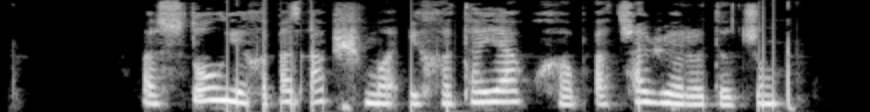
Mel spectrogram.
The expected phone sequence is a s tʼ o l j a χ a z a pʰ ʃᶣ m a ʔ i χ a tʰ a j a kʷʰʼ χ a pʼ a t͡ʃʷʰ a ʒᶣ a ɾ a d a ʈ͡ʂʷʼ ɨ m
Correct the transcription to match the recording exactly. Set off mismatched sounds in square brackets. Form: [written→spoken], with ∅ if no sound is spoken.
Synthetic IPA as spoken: a s tʼ o l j a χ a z a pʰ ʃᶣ m a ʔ i χ a tʰ a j a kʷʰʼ χ a pʼ a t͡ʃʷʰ a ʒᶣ a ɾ a d a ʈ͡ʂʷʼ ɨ m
